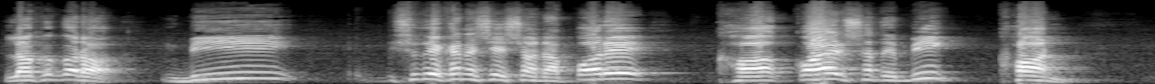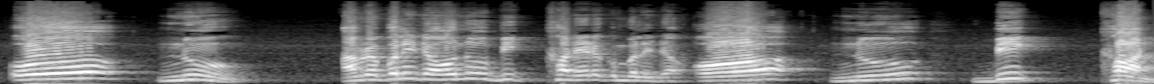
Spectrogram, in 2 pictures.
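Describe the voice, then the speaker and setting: A man with a notably high voice teaches an online exam-prep lesson. He sounds out each word syllable by syllable, asks the same question more than once and keeps checking whether his students have understood. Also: normal speed, pauses often. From Bangladesh. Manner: explains step by step, repeats questions and checks understanding.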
